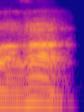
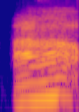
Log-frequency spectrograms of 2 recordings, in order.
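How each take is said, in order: First: "aga" stressed as a-GA; stress on last syllable. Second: "Aga" stressed as A-ga; stress on first syllable. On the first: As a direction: land on the final A of "aga". ("aga" aguda, con acento en la última sílaba) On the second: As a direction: lean on the opening A of "Aga". ("Aga" llana, con acento en la primera sílaba) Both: Shown as a demonstration. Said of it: "Me da igual, vale las dos".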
